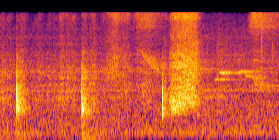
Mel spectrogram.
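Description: Chalk on a chalkboard as a word is finished: two sharp taps about a second apart, then a tap and a half-second scrape of chalk about two and a half seconds in, with a faint squeak just after.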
